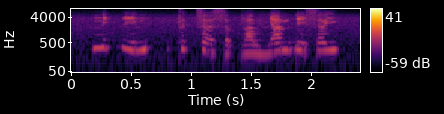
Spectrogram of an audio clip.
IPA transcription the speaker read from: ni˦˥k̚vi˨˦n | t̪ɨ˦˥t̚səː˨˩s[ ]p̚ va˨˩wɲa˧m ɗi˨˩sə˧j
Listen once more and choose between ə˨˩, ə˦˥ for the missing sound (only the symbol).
ə˨˩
